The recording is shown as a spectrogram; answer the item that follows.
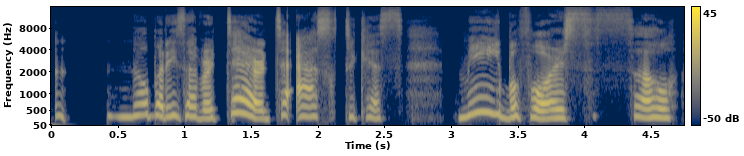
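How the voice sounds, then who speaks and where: A woman's voice: sits high, expressive, a little slow, fairly bright tone, no room sound, studio quality. A woman voicing a haughty, easily flustered eldritch goddess in an anime-style game, speaking in a theatrical, formal, imperious way. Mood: flustered, shy. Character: haughty, easily flustered regal eldritch goddess, cute young-sounding female. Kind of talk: anime-style visual novel game voice acting.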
